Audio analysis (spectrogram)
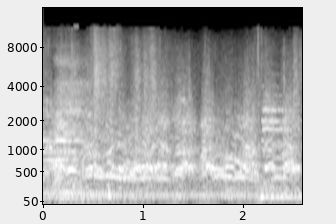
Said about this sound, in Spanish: Con furia y sorpresa, el comandante señala hacia los perros atados con gruesas cadenas. ¡Suelten los perros! Ellos olfatearán el rastro y nos indicarán el camino.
